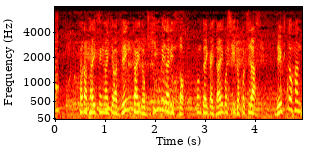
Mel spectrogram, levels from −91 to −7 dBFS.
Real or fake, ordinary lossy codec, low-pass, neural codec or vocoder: fake; Opus, 64 kbps; 7.2 kHz; vocoder, 22.05 kHz, 80 mel bands, WaveNeXt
